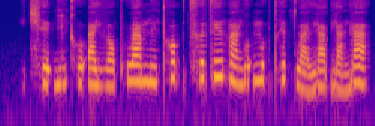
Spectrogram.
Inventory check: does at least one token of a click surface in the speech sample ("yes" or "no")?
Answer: no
